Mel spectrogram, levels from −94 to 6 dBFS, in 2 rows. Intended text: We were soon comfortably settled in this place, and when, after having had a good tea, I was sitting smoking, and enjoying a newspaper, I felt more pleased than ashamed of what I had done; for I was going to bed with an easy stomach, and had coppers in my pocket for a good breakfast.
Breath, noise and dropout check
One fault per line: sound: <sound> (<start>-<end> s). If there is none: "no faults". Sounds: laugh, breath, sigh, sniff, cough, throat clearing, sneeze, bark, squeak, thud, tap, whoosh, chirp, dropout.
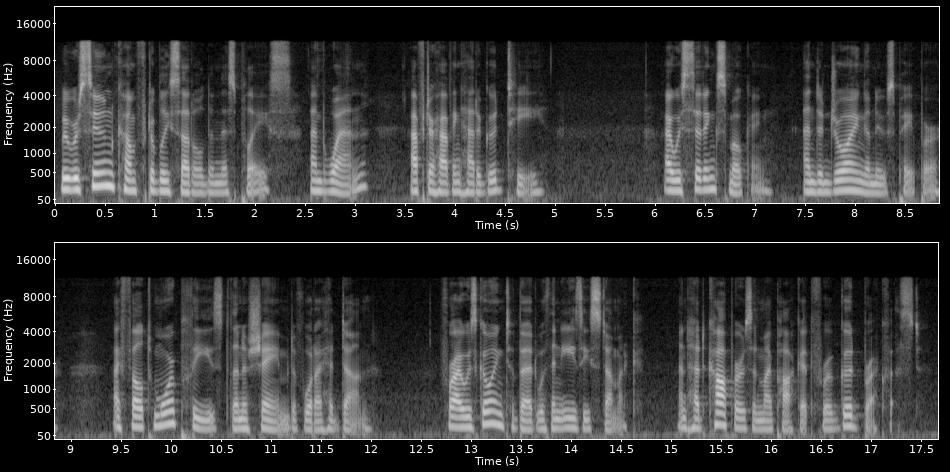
no faults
